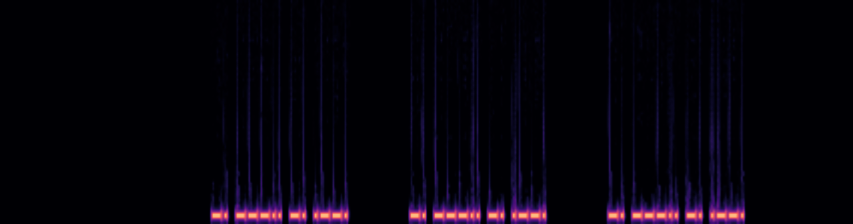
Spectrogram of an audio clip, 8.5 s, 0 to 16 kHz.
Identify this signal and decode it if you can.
Morse code, heard as a keyed tone, about 37 wpm, 700 Hz. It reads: N8NP N8NP N8NP
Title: USA Call Signs - 4 Characters - Repeated 3x - 40wpm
